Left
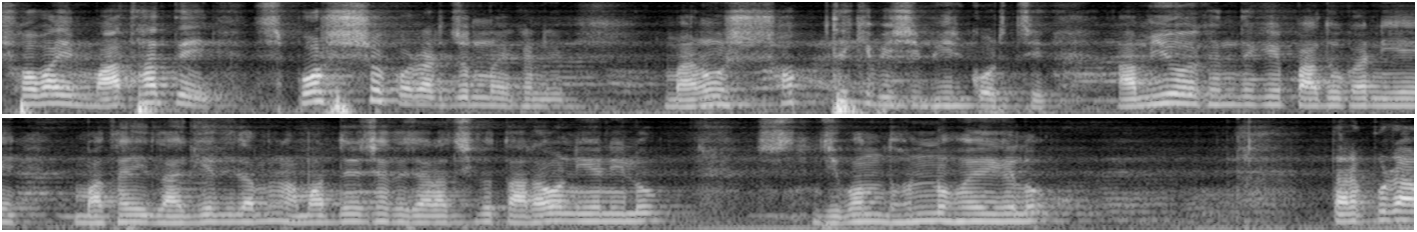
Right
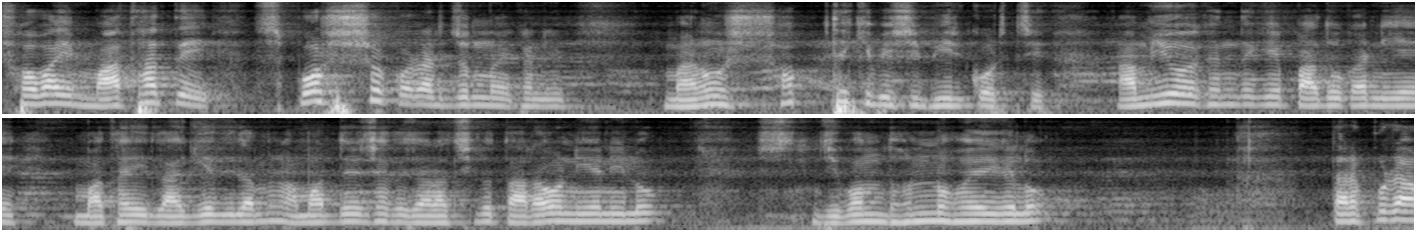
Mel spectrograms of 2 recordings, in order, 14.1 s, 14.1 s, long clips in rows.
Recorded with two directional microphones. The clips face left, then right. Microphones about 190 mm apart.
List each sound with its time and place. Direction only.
0.0 s a man's voice: 10° right (ahead or behind)
13.7 s a man's voice: 10° right (ahead or behind)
